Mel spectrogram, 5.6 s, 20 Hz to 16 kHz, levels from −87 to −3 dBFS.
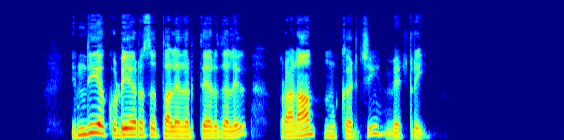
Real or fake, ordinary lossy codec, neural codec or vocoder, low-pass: fake; none; codec, 24 kHz, 0.9 kbps, WavTokenizer, medium speech release version 2; 10.8 kHz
